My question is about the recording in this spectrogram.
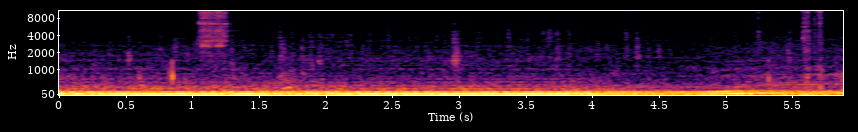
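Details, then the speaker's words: Holden VL with newly fitted RB30 turbo engine, large exhaust, first drive on private road with no bonnet: deep drone under acceleration that stumbles and loses its steady pull toward the end; engine breaking up under load. "It's definitely breaking up though, Hundy."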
